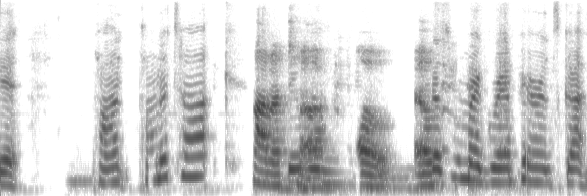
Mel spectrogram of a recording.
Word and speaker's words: Pontotoc: asked you this before how to say it pontotoc that's where my grandparents got married and then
